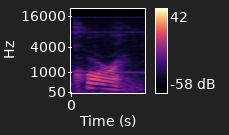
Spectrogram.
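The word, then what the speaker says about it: Corrin: But then I have a character that's C-O-R-R-I-N, and I spell it Corin. I mean, I pronounce it Corin.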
